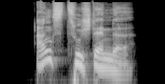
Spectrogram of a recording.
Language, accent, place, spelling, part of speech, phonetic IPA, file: German, Germany, Berlin, Angstzustände, noun, [ˈaŋstt͡suˌʃtɛndə], De-Angstzustände.ogg
- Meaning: nominative/accusative/genitive plural of Angstzustand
